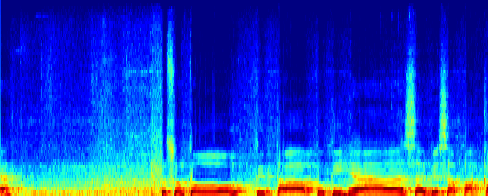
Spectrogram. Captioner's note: printer machine sound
